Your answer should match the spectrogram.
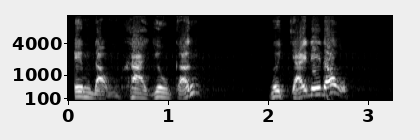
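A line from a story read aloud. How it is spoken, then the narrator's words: Loud shout. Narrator (Vietnamese): Hắc Y La Sát đệ nhị hét lớn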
